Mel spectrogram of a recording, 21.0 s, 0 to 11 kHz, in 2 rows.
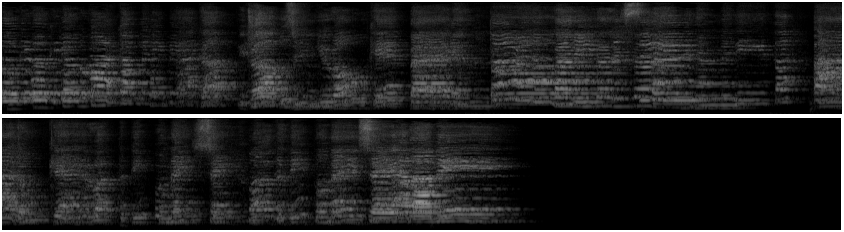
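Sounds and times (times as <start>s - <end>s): women singing a cappella harmony: 0.0s - 17.2s.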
